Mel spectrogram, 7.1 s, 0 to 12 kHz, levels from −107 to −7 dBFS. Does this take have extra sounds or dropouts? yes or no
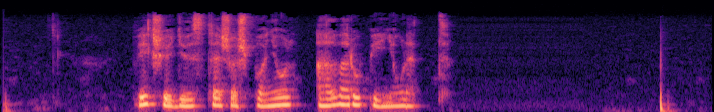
no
